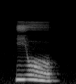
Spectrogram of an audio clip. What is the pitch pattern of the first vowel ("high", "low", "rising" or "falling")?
falling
